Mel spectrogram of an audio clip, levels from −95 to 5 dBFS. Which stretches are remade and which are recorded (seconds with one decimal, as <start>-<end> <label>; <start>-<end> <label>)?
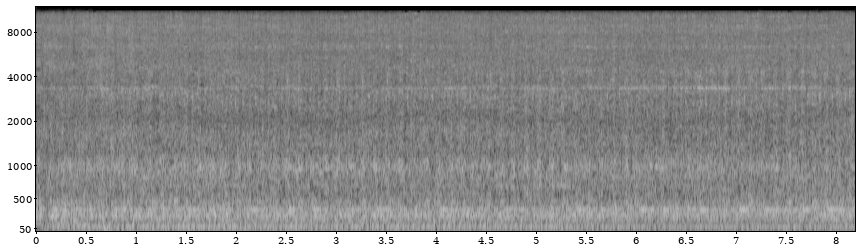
0.0-0.8 remade; 0.8-8.2 recorded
